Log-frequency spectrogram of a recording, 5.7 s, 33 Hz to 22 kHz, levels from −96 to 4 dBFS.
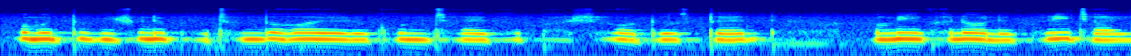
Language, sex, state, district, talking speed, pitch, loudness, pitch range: Bengali, female, West Bengal, Kolkata, 150 wpm, 230 Hz, -30 LUFS, 225-240 Hz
